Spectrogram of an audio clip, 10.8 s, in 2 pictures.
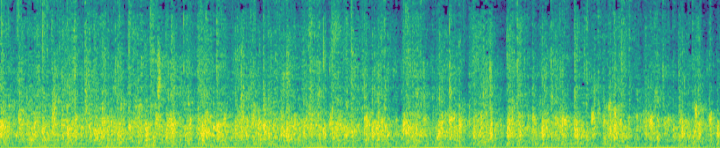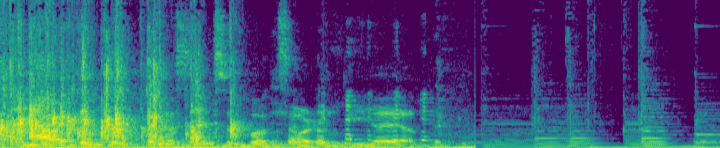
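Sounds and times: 
audience applause at a book discussion event: 0.0s - 8.4s
laughter: 6.2s - 9.0s
speech: 7.3s - 9.0s.

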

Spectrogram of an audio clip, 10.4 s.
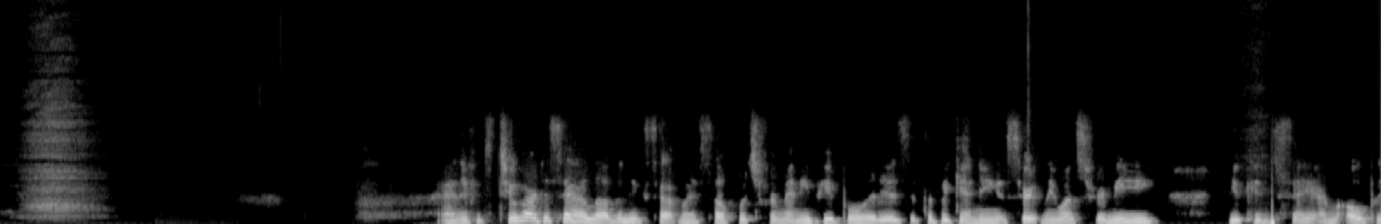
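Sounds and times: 
big loud breath during a guided tapping self-acceptance exercise: 0.0s - 0.8s, 8.8s - 9.6s
soft breathy noises: 0.0s - 0.8s, 2.7s - 3.4s, 8.7s - 9.8s
speech: 3.3s - 10.3s.

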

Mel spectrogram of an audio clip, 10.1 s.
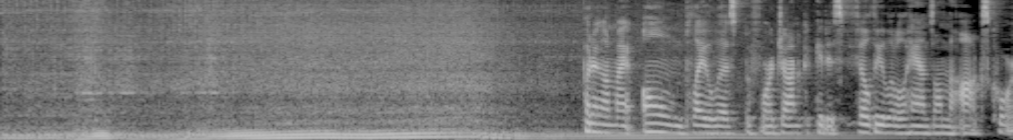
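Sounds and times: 
van engine pulling away: 0.0s - 8.6s
speech: 5.8s - 10.1s.

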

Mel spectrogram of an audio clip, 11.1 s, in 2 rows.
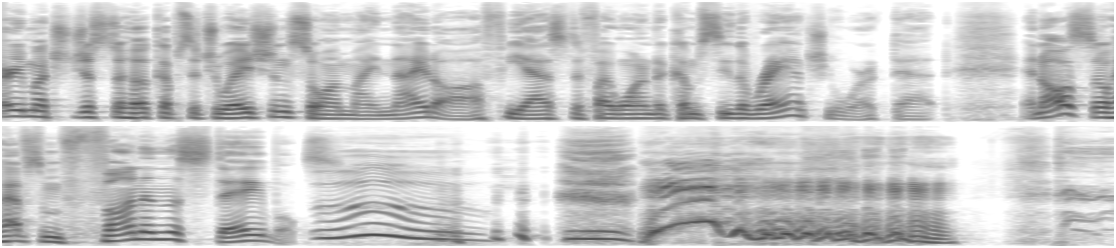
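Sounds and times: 
speech: 0.0s - 11.0s
laughter: 7.6s - 11.1s
man vocally imitating a horse whinny: 8.8s - 9.5s.

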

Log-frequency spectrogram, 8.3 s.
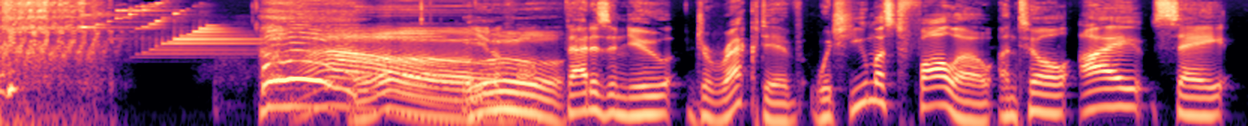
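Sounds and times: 
chime sound effect: 0.4s - 2.9s
speech: 1.7s - 8.3s.

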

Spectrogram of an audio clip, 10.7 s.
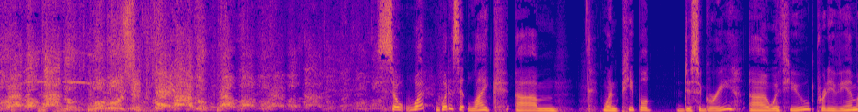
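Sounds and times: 
street protest crowd against the Iraq War in São Paulo: 0.0s - 6.1s
speech: 0.1s - 0.9s, 1.5s - 2.6s, 4.9s - 10.7s.

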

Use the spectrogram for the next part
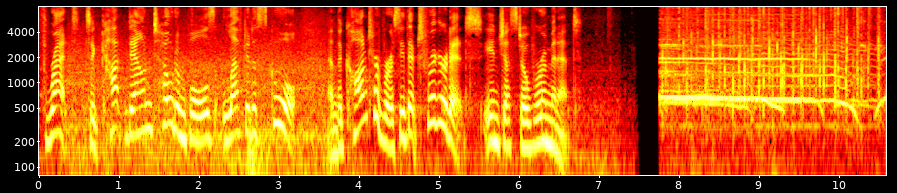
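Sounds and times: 
speech: 0.1s - 6.8s
friends and neighbors cheering: 7.8s - 10.5s
rapid clapping: 8.0s - 10.5s.

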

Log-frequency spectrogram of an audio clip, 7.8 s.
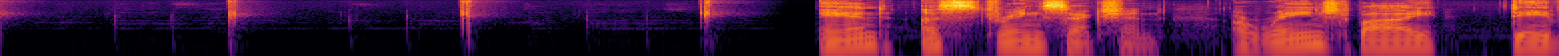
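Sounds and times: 
finger snaps in a soul song: 1.1s - 1.3s, 3.5s - 3.7s
speech: 4.4s - 7.7s.

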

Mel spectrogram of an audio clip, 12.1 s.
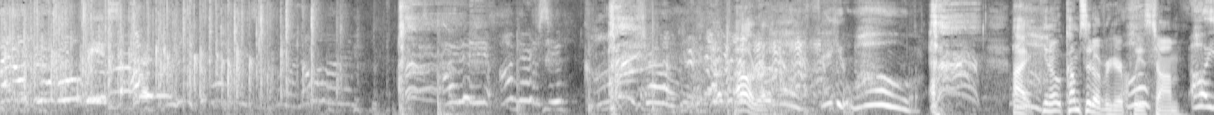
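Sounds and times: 
audience applause: 0.0s - 3.7s
laughter: 5.9s - 10.6s
speech: 7.4s - 7.9s, 10.1s - 12.1s.

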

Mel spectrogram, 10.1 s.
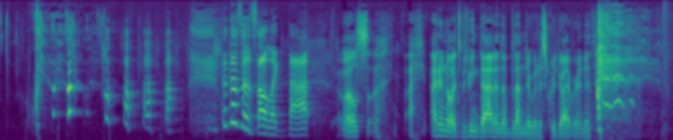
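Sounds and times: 
voice imitating loud open-mouth chewing: 0.0s - 0.7s
speech: 3.4s - 9.4s.

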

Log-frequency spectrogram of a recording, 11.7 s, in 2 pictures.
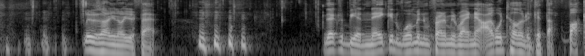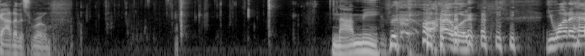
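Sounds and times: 
chewing crunchy chicken wings: 0.0s - 9.3s
speech: 0.8s - 2.6s, 3.2s - 6.6s, 9.2s - 11.6s
laughter: 9.7s - 11.2s.

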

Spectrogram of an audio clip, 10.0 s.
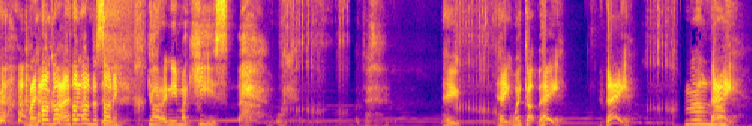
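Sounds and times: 
laughter: 0.0s - 1.8s
speech: 0.0s - 4.0s, 5.9s - 8.5s, 9.1s - 9.9s
person imitating snoring with their voice: 3.7s - 5.0s, 5.9s - 6.8s, 8.5s - 9.7s.

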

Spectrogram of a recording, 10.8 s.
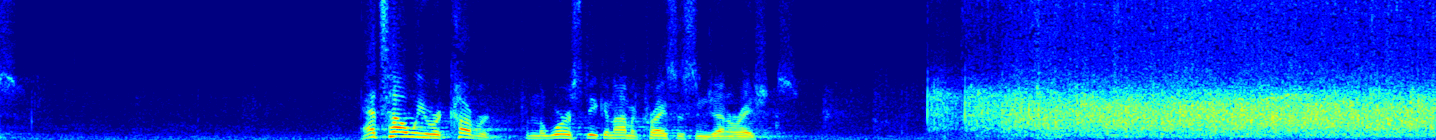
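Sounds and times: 
speech: 2.7s - 6.0s
crowd applause: 6.9s - 10.7s.

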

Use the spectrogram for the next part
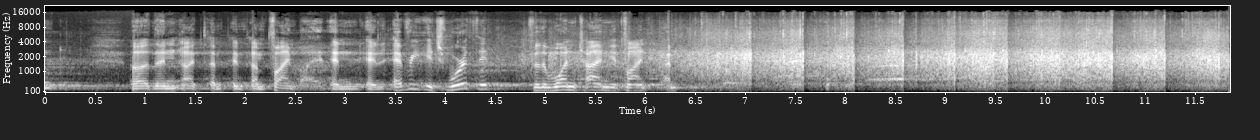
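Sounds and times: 
speech: 0.9s - 6.7s
crowd clapping: 4.8s - 11.8s.

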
